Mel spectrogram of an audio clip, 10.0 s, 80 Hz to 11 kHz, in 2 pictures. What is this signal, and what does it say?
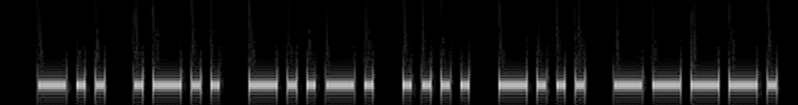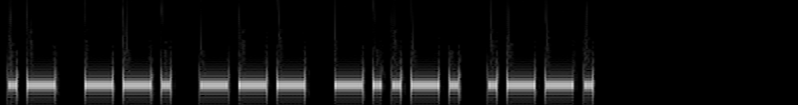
Morse code, heard as a keyed tone, about 20 wpm, 700 Hz. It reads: DL/HB9AGO/P
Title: Difficult Call Signs 20wpm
